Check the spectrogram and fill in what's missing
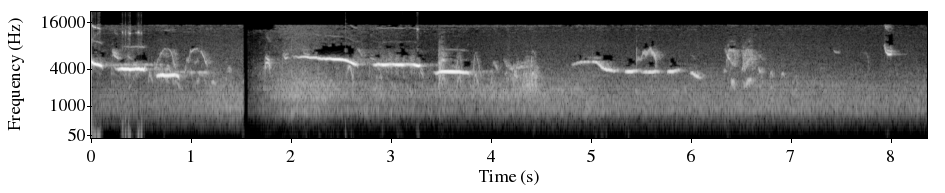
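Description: Golden-crowned sparrow giving clear, high whistled notes that slide gently downward, mixed with quick chirps and short buzzy bursts from other birds.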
